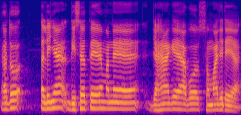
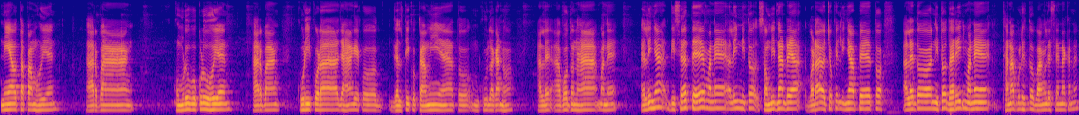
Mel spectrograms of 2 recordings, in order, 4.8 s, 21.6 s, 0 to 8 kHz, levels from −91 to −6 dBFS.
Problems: constant background noise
